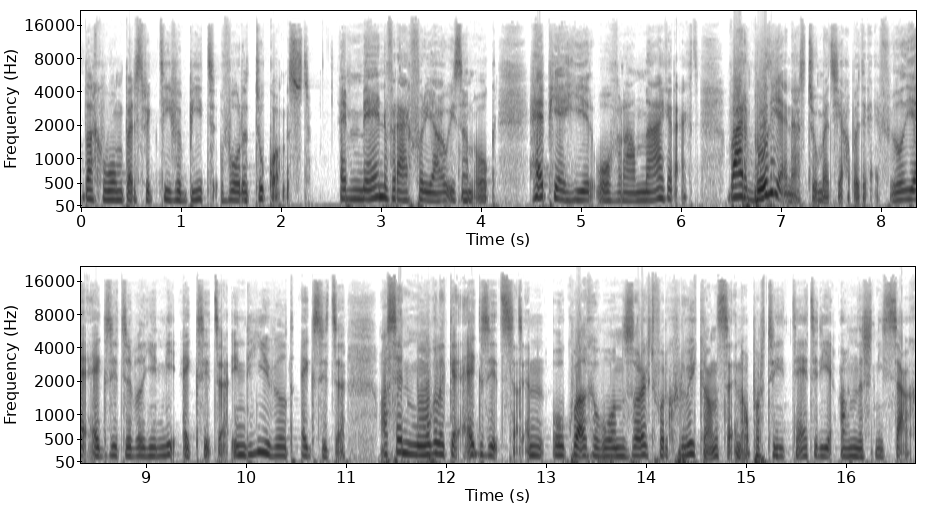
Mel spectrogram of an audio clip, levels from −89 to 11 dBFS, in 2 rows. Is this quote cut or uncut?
cut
